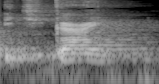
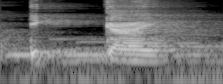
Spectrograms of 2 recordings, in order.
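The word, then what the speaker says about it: ikai (一階): bình thường sẽ đọc là ikigai nhưng người nhật người ta không đọc như thế thì người ta làm nào người ta bỏ chữ thứ hai của số đi bỏ chữ chi đi sau đó người ta cộng với âm ngắt vậy chúng ta sẽ đọc là ikai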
